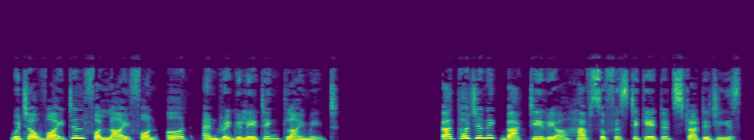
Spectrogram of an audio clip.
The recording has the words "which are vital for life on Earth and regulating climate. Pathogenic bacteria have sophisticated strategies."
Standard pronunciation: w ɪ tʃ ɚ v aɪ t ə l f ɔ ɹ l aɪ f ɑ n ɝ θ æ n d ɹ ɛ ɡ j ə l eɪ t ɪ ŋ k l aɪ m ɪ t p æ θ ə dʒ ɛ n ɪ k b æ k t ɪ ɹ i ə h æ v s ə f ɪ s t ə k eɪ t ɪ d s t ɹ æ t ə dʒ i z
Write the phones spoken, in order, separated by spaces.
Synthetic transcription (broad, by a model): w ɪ tʃ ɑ v aɪ t ə l f ɔ ɹ l aɪ f ɑ n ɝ t æ n d ɹ ɛ ɡ j ə l eɪ t ɪ ŋ k l aɪ m ɪ t p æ t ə dʒ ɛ n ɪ k b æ k t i ɹ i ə h æ v s ə f ɪ s t ə k eɪ t ɪ d s t ɹ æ t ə dʒ i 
